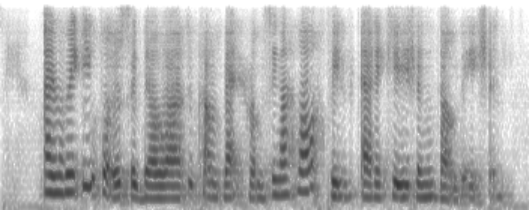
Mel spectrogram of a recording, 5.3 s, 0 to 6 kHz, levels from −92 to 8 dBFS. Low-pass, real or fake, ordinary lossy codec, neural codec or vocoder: 5.4 kHz; fake; none; codec, 16 kHz, 0.5 kbps, FreqCodec, smaller model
